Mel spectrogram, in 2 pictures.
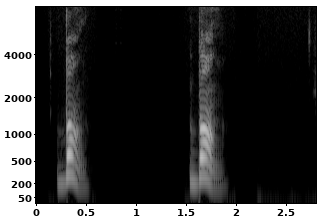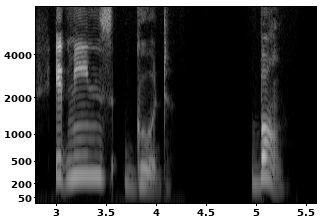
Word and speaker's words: bon: Bong. Bong. It means good. Bong. The N on the end is a nasal sound.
